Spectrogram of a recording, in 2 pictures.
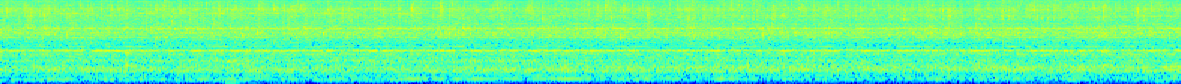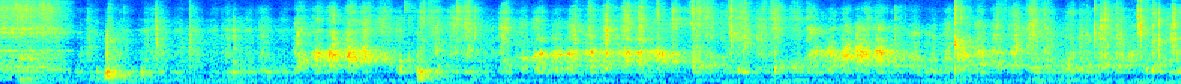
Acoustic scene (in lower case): restroom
